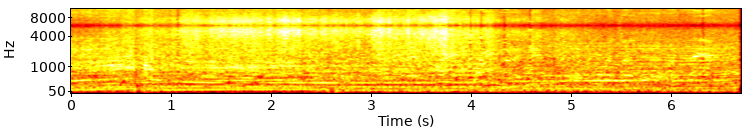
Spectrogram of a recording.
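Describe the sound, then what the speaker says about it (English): A Ford drag race car thunders past at about 165 mph at Bradenton Raceway, Florida, a loud continuous engine roar filling the whole stretch with an announcer talking over it. "Tony Whetstone comes thundering by 8:32 to the 165 miles an hour"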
